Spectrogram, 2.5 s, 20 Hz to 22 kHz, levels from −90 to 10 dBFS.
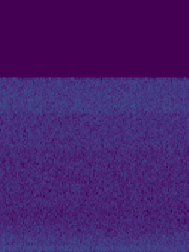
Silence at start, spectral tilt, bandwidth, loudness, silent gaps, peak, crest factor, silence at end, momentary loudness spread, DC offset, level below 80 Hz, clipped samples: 0 s; -1 dB/octave; 15.5 kHz; -58 LUFS; none; -48 dBFS; 12 dB; 0 s; 0 LU; under 0.1%; under -90 dBFS; under 0.1%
